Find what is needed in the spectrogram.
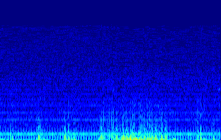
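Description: Steady low hum from the recording's background, with faint irregular low thuds beneath it.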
